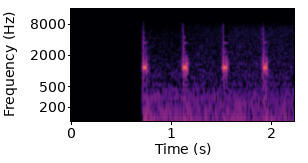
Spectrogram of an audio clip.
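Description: Silence, then four short electronic beeps at one pitch, evenly spaced a little over two a second, starting under a second in: the beep sound effect of an animated logo intro.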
